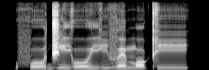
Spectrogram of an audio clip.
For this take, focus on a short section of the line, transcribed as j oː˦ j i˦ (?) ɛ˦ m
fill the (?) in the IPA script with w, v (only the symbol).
v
